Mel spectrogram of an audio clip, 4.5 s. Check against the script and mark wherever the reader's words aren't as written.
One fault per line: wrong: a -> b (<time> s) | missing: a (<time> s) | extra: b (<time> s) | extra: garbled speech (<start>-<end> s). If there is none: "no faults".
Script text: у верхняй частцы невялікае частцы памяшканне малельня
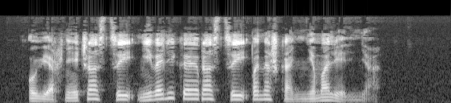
no faults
